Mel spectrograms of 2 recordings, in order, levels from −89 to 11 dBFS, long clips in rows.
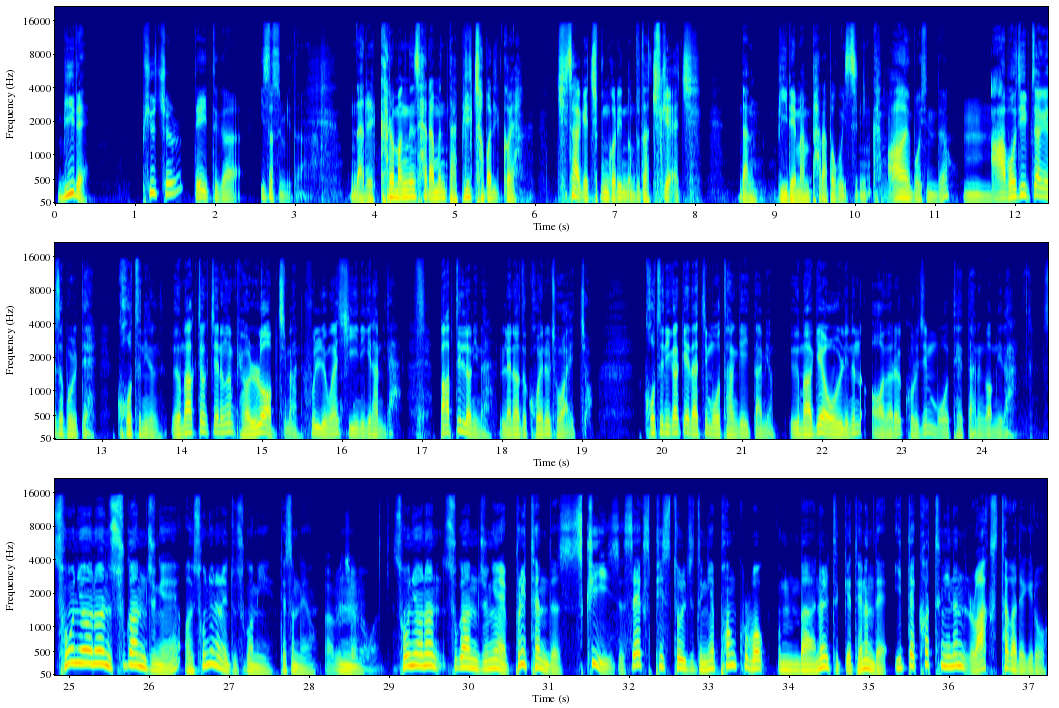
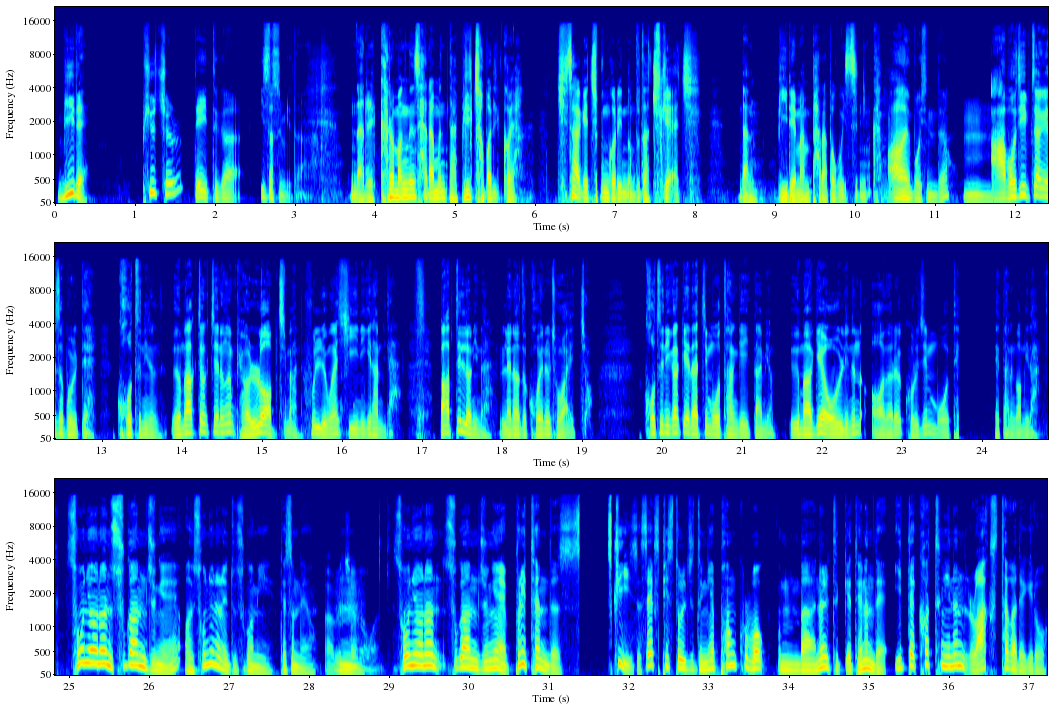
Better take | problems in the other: first | audio freezing; at 24 s and at 31 s

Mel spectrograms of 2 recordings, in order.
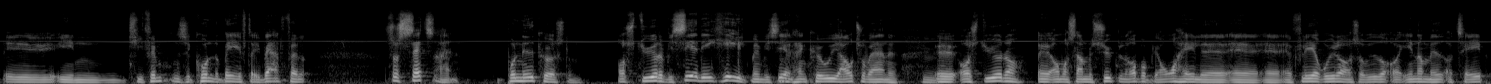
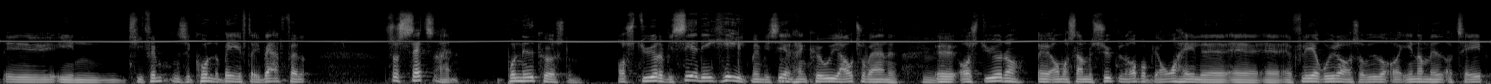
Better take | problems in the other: first | high-pitched whine; loud; throughout; 3 kHz, 10 dB below the speech; faint in the first

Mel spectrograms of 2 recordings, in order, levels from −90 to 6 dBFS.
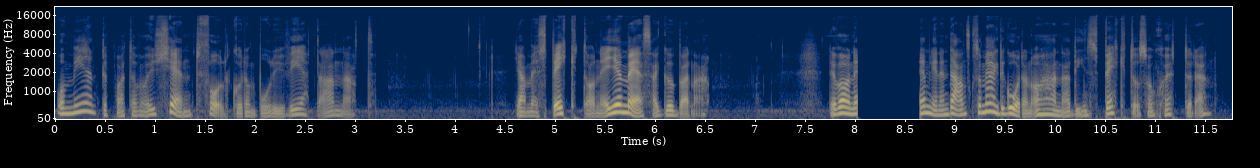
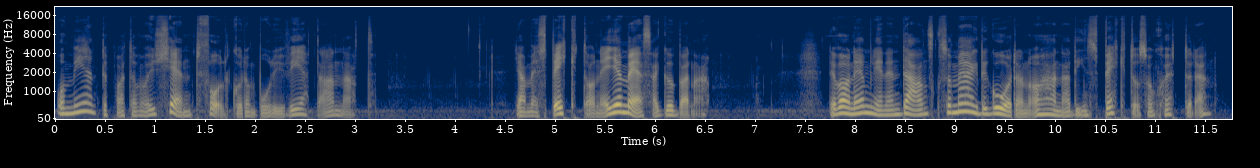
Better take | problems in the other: second | audio freezing; at 8 s for 0.5 s

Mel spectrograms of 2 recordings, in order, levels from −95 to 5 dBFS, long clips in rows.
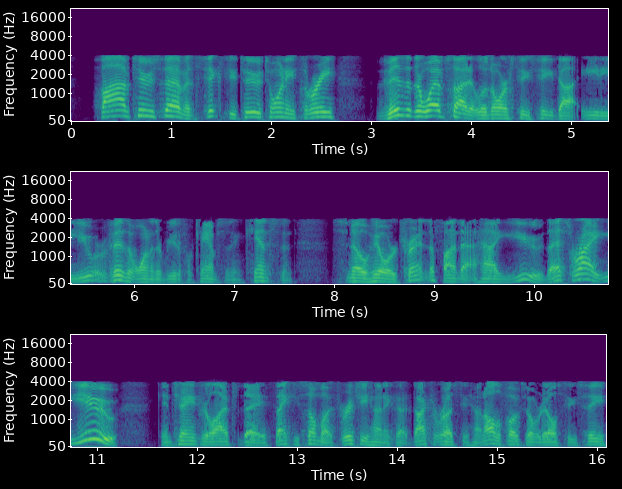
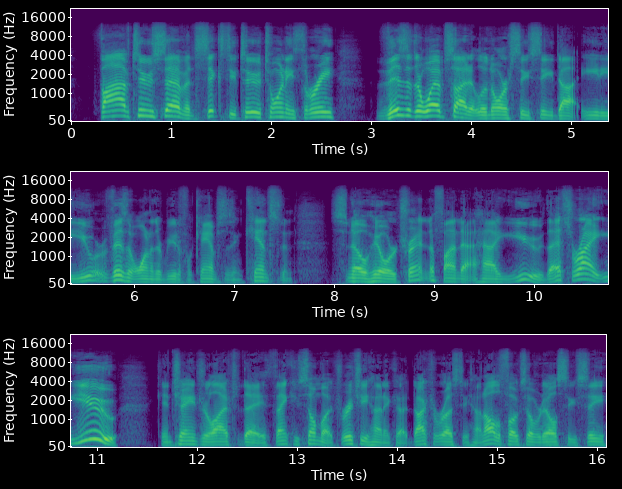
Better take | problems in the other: second | garbled, watery; badly; nothing above 4 kHz; slightly in the second

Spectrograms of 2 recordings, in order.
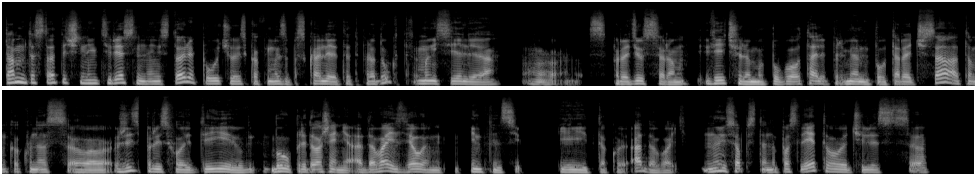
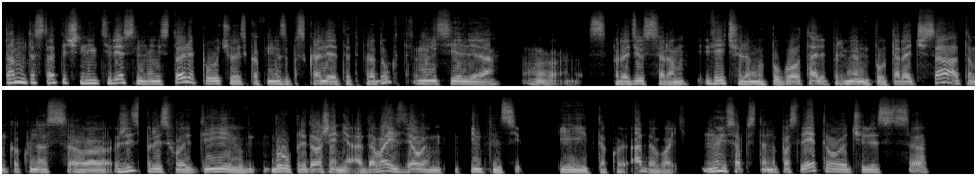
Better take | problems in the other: first | distortion; slight; 6% of the sound clipped

